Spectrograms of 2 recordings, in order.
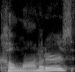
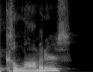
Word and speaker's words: kilometers: Well, one thing about kilometers is that we have two pronunciations in English. So I say kilometers, but you will hear some say kilometers. And I think both are accepted. Kilometers, kilometers. So take your pick.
